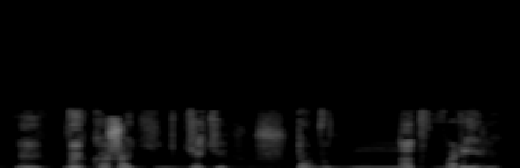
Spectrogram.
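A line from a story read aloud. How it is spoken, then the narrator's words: Roaring while eating. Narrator (Russian): взревел Максимилиан, не отрываясь от миски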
